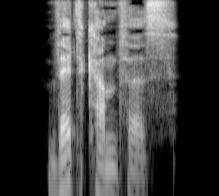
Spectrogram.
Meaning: genitive singular of Wettkampf
- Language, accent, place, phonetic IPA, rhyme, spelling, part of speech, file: German, Germany, Berlin, [ˈvɛtˌkamp͡fəs], -ɛtkamp͡fəs, Wettkampfes, noun, De-Wettkampfes.ogg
